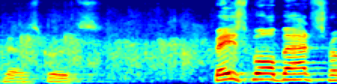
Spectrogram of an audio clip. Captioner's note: applause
